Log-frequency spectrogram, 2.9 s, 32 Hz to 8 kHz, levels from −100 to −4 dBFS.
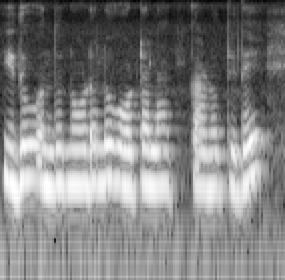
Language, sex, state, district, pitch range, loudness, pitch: Kannada, female, Karnataka, Bangalore, 205-230 Hz, -12 LUFS, 210 Hz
